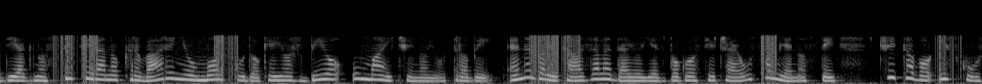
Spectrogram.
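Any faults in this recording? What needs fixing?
Bit errors on the digital phone line produce bursts of sharp ticks and crackle at 0.53–0.98 s, 2.14–2.38 s, 5.30–5.80 s, 7.60–7.76 s and 9.33–9.61 s. Roughly one half to one and a half bits in a hundred flip, and each flip corrupts a single G.711 sample. Prevent this by repairing the noisy line or adding error protection on the link.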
